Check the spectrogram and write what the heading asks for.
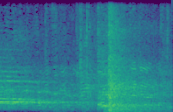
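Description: One heavy thud about a second and a half in, typical of a wrestler's body or feet hitting the wrestling ring's canvas and boards. Shouting voices from the crowd come before and after it.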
